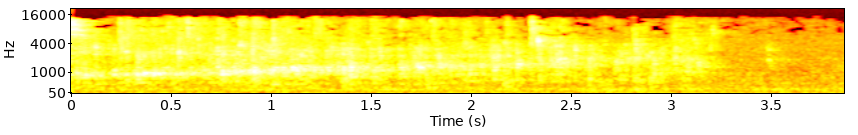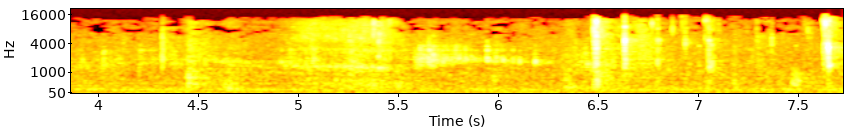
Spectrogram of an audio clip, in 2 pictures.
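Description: Coconut water poured from a carton into a glass jar of ice, the filling sound rising in pitch as the jar fills and stopping about three seconds in. A couple of sharp clicks near the end.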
